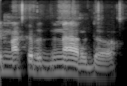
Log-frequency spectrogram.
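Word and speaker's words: マクドナルド: but Do not you say to your friends, "Hey, let's go eat at Makurudunarudo"? McDonald's, McDonald's. Yeah, but in Japan they don't say McDonald's. They say Makurudunarudo.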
